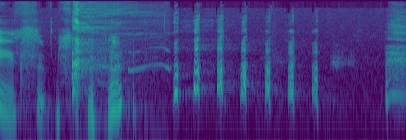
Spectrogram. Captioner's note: both laughing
